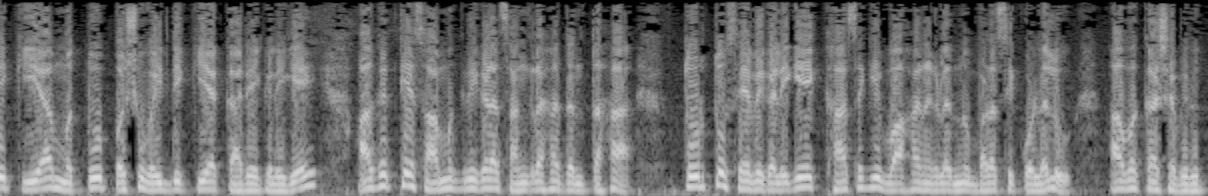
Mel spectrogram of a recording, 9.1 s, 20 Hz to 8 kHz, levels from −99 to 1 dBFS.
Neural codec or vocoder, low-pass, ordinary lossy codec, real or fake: none; none; none; real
